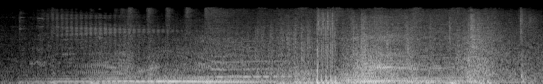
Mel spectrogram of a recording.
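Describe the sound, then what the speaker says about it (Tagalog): A car smashing through a barrier at a short tunnel on a narrow road: a loud, close engine roar with rumbling and whooshing builds, and sharp impact bursts near the middle of the clip. "Matapos wasakin ni Bud ang harang ng lagusan gamit ang kanyang sasakyan"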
